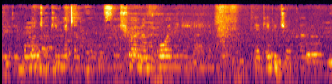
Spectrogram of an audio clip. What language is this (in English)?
Swahili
